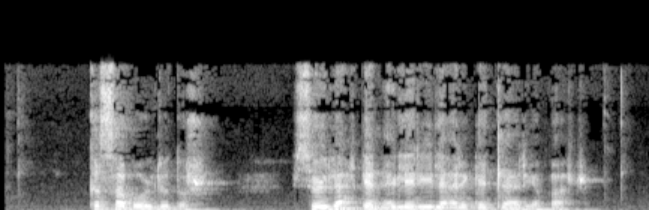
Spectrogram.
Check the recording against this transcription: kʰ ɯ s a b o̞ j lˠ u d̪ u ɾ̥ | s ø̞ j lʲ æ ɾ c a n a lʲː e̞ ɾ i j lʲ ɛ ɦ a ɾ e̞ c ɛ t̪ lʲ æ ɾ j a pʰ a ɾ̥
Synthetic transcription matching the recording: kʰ ɯ s a b o̞ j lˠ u d̪ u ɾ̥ | s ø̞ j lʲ æ ɾ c æ n e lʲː e̞ ɾ i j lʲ ɛ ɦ a ɾ e̞ c ɛ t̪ lʲ æ ɾ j a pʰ a ɾ̥

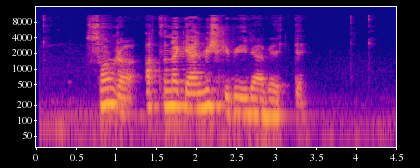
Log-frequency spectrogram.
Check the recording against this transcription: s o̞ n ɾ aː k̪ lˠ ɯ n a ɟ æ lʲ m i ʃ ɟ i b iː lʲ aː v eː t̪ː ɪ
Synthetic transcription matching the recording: s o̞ n ɾ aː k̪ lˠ ɯ n a ɟ æ lʲ m i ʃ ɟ i b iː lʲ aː v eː t̪ː ɪ

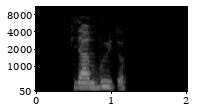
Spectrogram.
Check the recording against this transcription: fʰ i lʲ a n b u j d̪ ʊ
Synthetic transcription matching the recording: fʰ i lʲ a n b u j d̪ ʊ

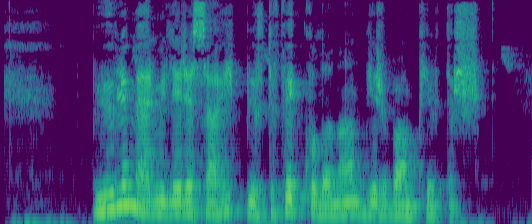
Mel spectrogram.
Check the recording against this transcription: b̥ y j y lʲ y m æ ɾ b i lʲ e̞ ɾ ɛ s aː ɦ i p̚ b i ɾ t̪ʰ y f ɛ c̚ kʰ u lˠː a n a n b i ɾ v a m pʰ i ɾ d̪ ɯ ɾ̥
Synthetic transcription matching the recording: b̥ y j y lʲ y m æ ɾ m i lʲ e̞ ɾ ɛ s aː ɦ i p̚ b i ɾ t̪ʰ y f ɛ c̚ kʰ u lˠː a n a n b i ɾ v a m pʰ i ɾ d̪ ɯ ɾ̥

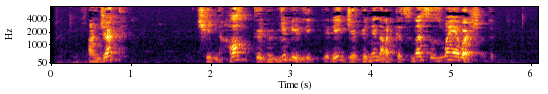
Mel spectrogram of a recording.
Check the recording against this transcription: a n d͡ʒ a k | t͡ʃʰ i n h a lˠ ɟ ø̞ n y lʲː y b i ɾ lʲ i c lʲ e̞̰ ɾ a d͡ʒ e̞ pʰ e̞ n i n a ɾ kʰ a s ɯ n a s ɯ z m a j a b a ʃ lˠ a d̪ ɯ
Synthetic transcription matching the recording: a n d͡ʒ a k | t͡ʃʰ i n h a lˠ ɟ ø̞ n y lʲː y b i ɾ lʲ i c lʲ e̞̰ ɾ i d͡ʒ e̞ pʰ e̞ n i n a ɾ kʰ a s ɯ n a s ɯ z m a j a b a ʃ lˠ a d̪ ɯ

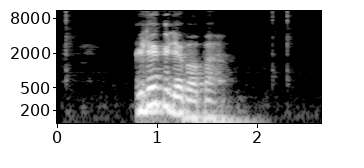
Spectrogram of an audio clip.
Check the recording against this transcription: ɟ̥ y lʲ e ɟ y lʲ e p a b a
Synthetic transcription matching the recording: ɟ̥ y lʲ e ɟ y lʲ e b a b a

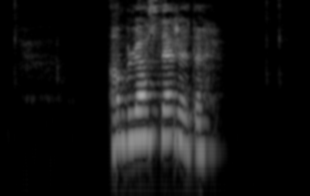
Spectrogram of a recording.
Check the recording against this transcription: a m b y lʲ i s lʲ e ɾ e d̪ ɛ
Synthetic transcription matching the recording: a m b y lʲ a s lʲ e ɾ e d̪ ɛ

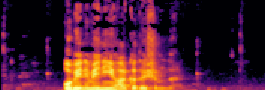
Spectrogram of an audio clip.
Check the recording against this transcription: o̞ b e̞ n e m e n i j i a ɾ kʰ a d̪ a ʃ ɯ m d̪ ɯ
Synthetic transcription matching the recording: o̞ b e̞ n i m e n i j i a ɾ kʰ a d̪ a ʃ ɯ m d̪ ɯ

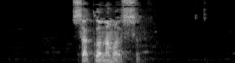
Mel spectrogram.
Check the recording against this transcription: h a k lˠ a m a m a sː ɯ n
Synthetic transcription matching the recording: s a k lˠ a n a m a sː ɯ n

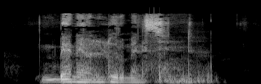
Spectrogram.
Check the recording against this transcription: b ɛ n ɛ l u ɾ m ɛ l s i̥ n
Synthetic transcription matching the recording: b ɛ n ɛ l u ɾ m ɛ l s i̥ n

